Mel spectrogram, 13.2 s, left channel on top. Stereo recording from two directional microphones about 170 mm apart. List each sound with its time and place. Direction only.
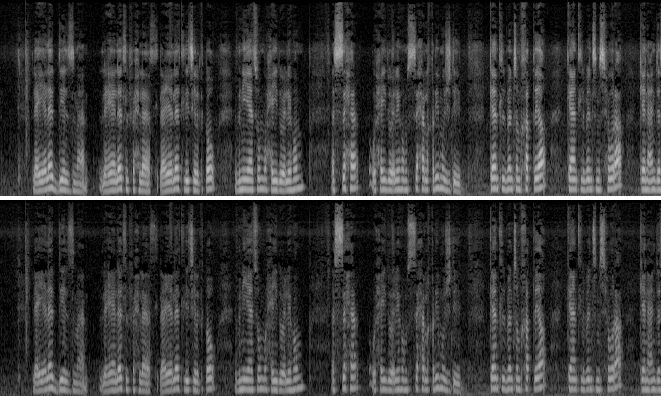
0.7 s a woman's voice: 15° left (ahead or behind)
